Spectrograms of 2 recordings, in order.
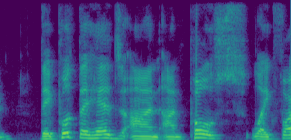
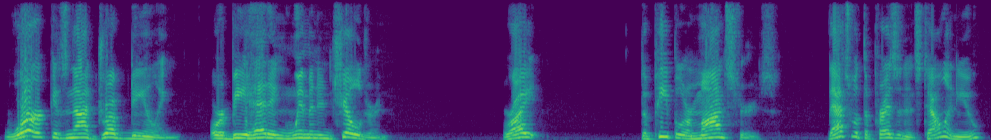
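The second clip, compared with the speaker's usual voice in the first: louder, real heated rant; worked up; 3 semitones higher, 6 dB louder than usual. Real, not acted. Streamer telling off the snowflakes, worked up. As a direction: press the point with rising heat. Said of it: "I'm getting worked up".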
